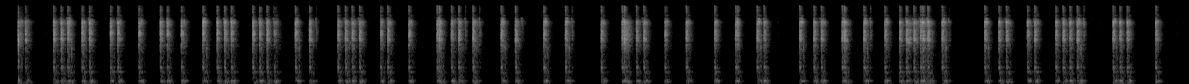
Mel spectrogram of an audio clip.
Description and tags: Clicks (Technology)
The clicks originated from a machine at a local grocery store where a device checks the temperature and humidity of fruits and vegetables, thought it was a unique sound that can depict computers crunching numbers.
Recorded with Samsung Galaxy Edge 7 and edited with Cakewalk by Bandlab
